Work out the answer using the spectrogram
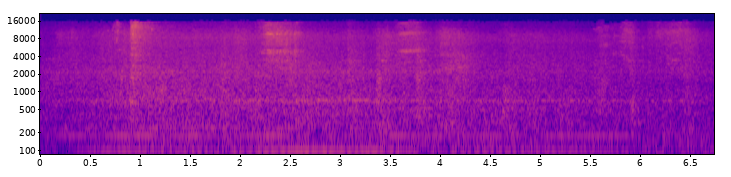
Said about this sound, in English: Just coming into the station at this moment is a Virginia Railway Express.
